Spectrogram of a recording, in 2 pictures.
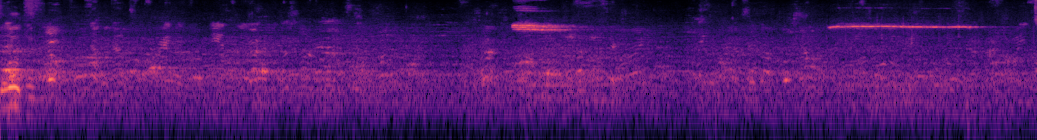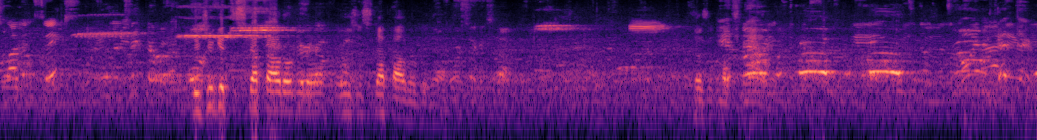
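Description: A crowd murmurs in a large echoing hall.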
